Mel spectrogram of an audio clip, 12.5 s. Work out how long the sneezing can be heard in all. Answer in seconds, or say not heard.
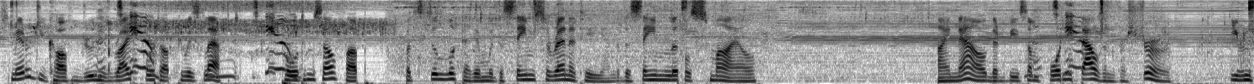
3 s.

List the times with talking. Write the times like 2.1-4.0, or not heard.
0.0-7.6, 9.3-12.5.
